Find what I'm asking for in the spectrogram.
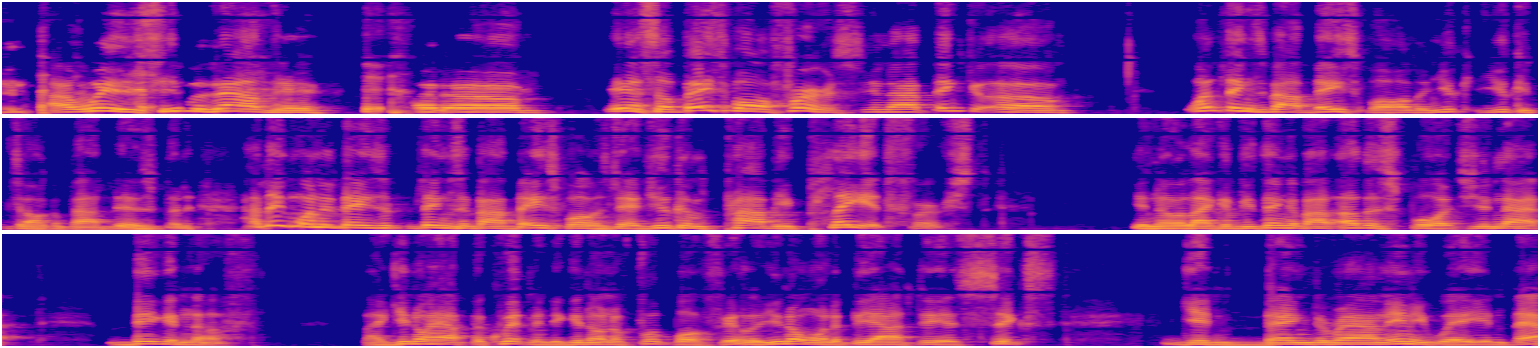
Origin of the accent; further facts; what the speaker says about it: New York City, New York, United States; born there; And so baseball, and then I was born near the Polo Grounds.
